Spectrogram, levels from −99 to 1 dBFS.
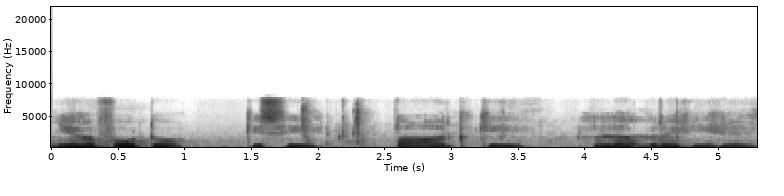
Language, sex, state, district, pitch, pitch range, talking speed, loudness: Hindi, female, Chandigarh, Chandigarh, 235 Hz, 230-255 Hz, 90 wpm, -16 LUFS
